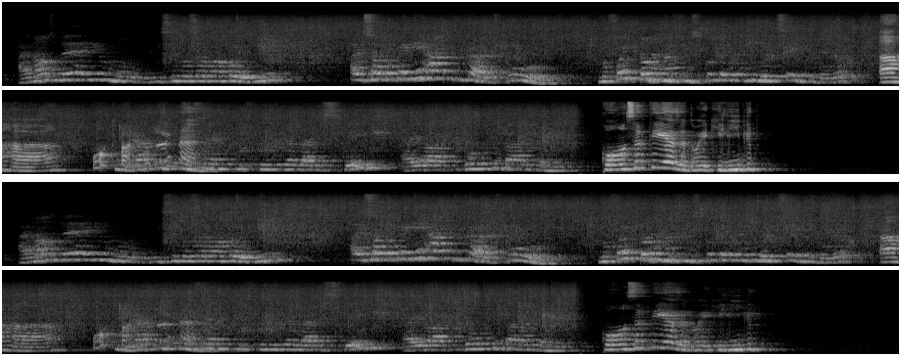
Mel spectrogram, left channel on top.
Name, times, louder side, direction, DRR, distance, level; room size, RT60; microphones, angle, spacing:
voice 1, 0.2-2.8 3.5-5.5 6.0-8.5 10.2-14.7, left 1 dB, 30° left, 0.6 m, -33 dB
sound 1, 1.6-14.7, right 1 dB, 5° right, 0.4 m, -42 dB
voice 2, 8.8-9.6 9.9-11.1 15.0-16.5, left 7 dB, 80° left, 0.3 m, -27 dB
3.4 x 3.0 x 3.8 m
head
